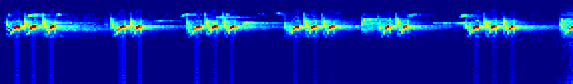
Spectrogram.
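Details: Eurasian nuthatch, a species most active and loudest in early spring (February–March), giving its loud, striking call: ringing whistled notes in quick bursts of three or four, about every second, each rising sharply.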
